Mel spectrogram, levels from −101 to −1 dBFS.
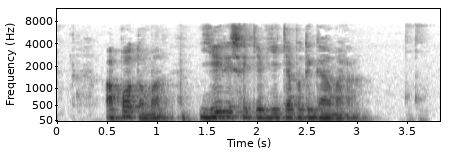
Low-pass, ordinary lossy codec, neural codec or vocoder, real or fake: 7.2 kHz; MP3, 64 kbps; none; real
